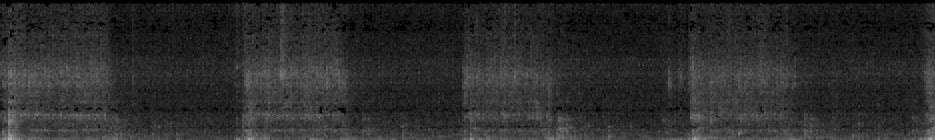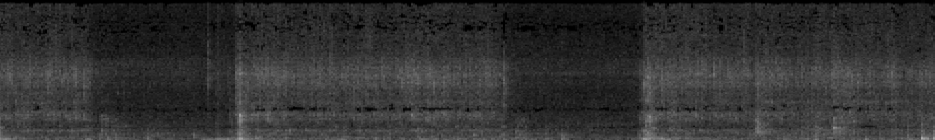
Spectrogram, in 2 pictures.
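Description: Kitchen tap water running and splashing into a pot in repeated spells of one to three seconds, each starting with a short knock, as rice is washed before cooking.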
